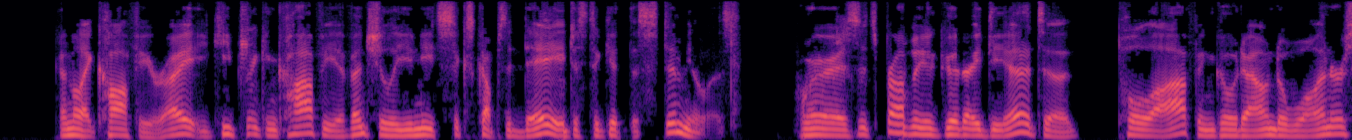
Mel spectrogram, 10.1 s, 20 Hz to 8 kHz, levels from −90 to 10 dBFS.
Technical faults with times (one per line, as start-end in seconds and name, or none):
1.82-1.88 short concealed packet loss
4.19-4.25 short concealed packet loss
6.74-6.80 short concealed packet loss
7.49-7.55 short concealed packet loss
